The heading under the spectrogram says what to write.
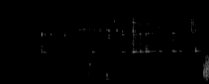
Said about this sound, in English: Let me take a sip of my kombucha, my morning kombucha.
